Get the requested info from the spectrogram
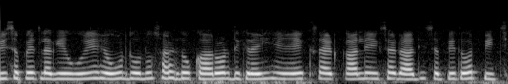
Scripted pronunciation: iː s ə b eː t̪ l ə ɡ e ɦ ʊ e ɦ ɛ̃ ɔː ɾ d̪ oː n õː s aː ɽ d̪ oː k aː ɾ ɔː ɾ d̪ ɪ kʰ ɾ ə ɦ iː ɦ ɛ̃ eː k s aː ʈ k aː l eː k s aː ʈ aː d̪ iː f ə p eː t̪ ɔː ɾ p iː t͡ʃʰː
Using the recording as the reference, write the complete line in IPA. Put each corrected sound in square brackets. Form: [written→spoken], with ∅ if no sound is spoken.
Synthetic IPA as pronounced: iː s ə [b→p] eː t̪ l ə ɡ e ɦ ʊ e ɦ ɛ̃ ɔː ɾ d̪ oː n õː s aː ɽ d̪ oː k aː ɾ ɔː ɾ d̪ ɪ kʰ ɾ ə ɦ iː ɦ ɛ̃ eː k s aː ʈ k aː l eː k s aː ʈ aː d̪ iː [f→s] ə p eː t̪ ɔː ɾ p iː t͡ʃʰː

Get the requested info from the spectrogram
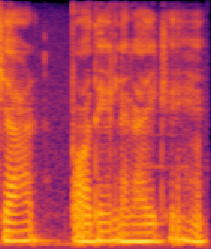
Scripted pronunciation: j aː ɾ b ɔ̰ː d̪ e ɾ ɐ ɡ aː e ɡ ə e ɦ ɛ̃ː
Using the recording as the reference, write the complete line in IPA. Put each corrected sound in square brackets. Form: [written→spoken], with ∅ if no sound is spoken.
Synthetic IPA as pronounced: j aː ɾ [b→p] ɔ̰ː d̪ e [ɾ→l] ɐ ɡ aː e ɡ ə e ɦ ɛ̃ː

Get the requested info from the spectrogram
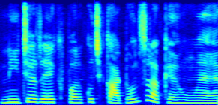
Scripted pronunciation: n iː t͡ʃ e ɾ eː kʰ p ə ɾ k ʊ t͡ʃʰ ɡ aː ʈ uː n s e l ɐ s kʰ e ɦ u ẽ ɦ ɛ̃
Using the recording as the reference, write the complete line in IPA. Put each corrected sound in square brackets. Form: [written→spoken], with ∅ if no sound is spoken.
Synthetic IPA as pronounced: n iː t͡ʃ e ɾ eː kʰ p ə ɾ k ʊ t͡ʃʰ [ɡ→k] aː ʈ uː n s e [l→ɾ] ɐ [s→∅] kʰ e ɦ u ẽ ɦ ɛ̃

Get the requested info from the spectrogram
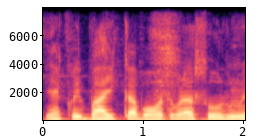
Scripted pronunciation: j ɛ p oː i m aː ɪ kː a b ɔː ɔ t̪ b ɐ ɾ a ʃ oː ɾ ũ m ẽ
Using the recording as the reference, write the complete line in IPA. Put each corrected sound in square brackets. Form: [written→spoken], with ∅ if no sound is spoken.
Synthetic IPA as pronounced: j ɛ [p→k] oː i [m→b] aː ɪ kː a b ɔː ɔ t̪ b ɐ [ɾ→ɽ] a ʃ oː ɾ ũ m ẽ

